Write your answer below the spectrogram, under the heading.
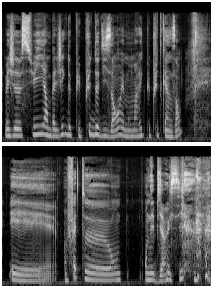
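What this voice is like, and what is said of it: Light southern French accent. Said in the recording (French): “un léger accent qui n'est pas tout à fait belge ... Je suis toulousaine, effectivement, donc c'est dans le sud de la France ... dans votre accent, on entend du soleil”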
